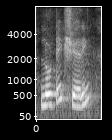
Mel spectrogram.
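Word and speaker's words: Lotay Tshering: से आपने देखा कि टी साइलेंट है लोटे शेयरिंग नेशनल एंथम यहां पर है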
